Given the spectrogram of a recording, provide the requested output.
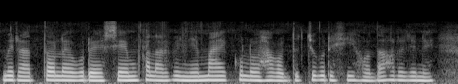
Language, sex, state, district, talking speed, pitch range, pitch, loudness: Chakma, female, Tripura, Unakoti, 195 wpm, 185-195 Hz, 190 Hz, -14 LUFS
